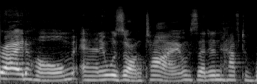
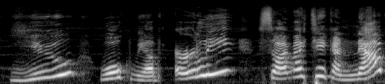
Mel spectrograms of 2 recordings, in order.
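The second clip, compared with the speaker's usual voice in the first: grumpy, angry, pitched-up, sing-song voice; 6 semitones higher, 4 dB louder than usual. Telling about her day, a parent imitates her child's complaint, mock-angry. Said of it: "being like all angry".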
